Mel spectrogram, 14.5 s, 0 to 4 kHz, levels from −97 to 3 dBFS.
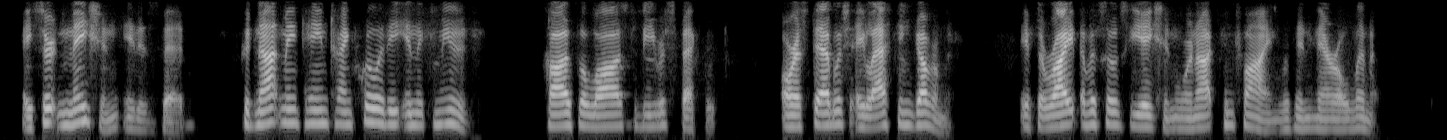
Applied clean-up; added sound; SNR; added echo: neural mask model Resemble Enhance denoiser.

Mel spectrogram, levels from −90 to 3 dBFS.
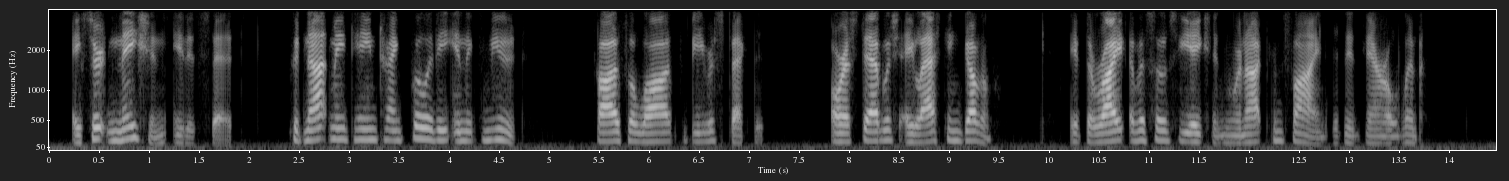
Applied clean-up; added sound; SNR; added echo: neural diffusion model UNIVERSE++.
